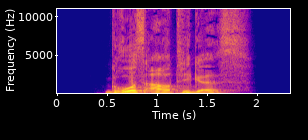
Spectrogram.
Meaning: strong/mixed nominative/accusative neuter singular of großartig
- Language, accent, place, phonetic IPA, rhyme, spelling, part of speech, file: German, Germany, Berlin, [ˈɡʁoːsˌʔaːɐ̯tɪɡəs], -oːsʔaːɐ̯tɪɡəs, großartiges, adjective, De-großartiges.ogg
